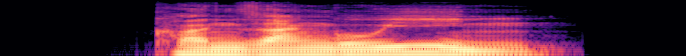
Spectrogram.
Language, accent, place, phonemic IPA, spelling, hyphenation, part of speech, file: German, Germany, Berlin, /kɔnzaŋˈɡu̯iːn/, konsanguin, kon‧san‧guin, adjective, De-konsanguin.ogg
- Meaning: consanguineous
